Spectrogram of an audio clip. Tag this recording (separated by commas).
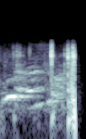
Telephone, Alarm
